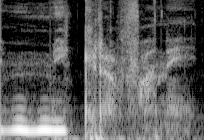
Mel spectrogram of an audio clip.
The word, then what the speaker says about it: mikrofoni: And that would be in Finnish, mikrofoni. Mikrofoni. So instead of microphone, you say mikrofoni, and it's written a bit different.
